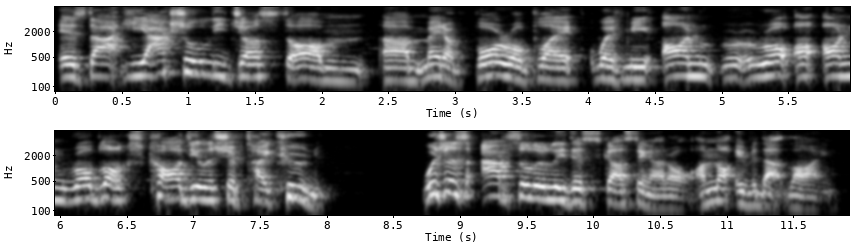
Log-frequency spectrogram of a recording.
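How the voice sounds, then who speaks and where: A man hosting his own channel, delivering an indignant, rambling rant full of fillers and halting restarts, with sudden outbursts. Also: a little high, expressive. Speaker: channel host. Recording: dull lo-fi recording.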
